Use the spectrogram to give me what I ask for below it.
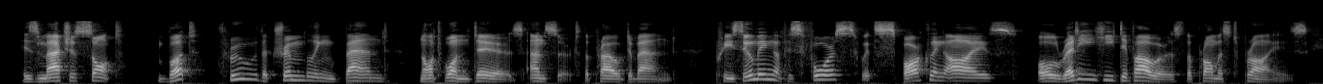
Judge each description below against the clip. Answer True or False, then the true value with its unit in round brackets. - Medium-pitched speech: True (155 Hz)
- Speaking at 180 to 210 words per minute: False (135 wpm)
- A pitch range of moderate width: False (5.9 semitones)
